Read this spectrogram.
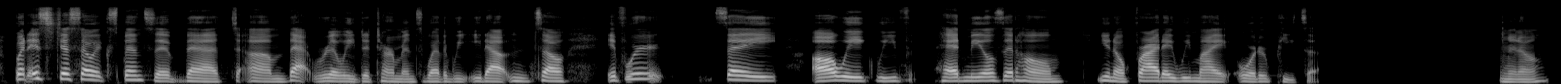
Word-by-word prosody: But 240 Hz, 0 st, +3 dB
it's 265 Hz, -1 st, +3 dB
just 250 Hz, -3 st, +4 dB
so 225 Hz, -3 st, +5 dB
expensive 195 Hz, -, -1 dB
that, 135 Hz, -5 st, +1 dB, 0.2 s
um 135 Hz, -4 st, -2 dB
that -, -, +1 dB
really 140 Hz, -1 st, -1 dB
determines 130 Hz, -2 st, -5 dB
whether 135 Hz, 0 st, -2 dB
we 130 Hz, 0 st, -7 dB
eat 150 Hz, +4 st, -7 dB
out. 140 Hz, 0 st, +3 dB
And 150 Hz, -4 st, -6 dB
so, 155 Hz, -6 st, +3 dB, 0.4 s
if 190 Hz, +2 st, -3 dB
we're 255 Hz, +1 st, -1 dB, 0.5 s
say, 185 Hz, -5 st, +2 dB, 0.3 s
all 170 Hz, +5 st, +7 dB
week 170 Hz, -1 st, +2 dB
we've 155 Hz, 0 st, -5 dB, 0.2 s
had 165 Hz, -1 st, +2 dB
meals 170 Hz, +1 st, 0 dB
at 185 Hz, -1 st, +1 dB
home, 135 Hz, -7 st, -1 dB, 0.3 s
you 185 Hz, -1 st, -2 dB
know, 135 Hz, -5 st, -1 dB
Friday 160 Hz, -3 st, +4 dB
we 155 Hz, +1 st, -2 dB
might 135 Hz, -3 st, -2 dB
order 135 Hz, -1 st, -2 dB
pizza. 120 Hz, -6 st, -11 dB, 1.8 s
You 125 Hz, -2 st, -4 dB
know? 120 Hz, +7 st, -5 dB
155 Hz, 135 wpm, -25 LUFS, 135-175 Hz, 1.8 s, all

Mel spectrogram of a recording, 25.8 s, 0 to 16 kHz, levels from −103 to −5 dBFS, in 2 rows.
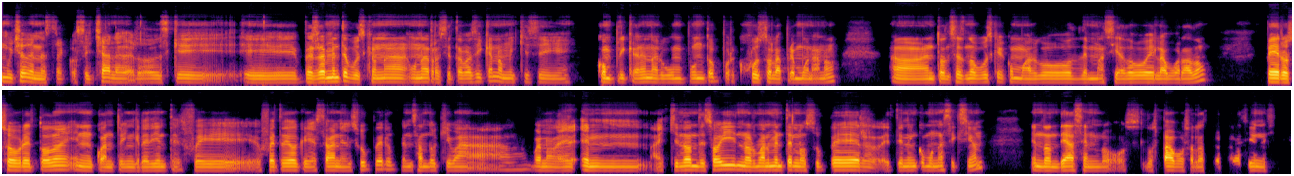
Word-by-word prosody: mucho 145 Hz, +2 st, +2 dB
de 130 Hz, -, +2 dB
nuestra 110 Hz, -2 st, -4 dB
cosecha, 115 Hz, +5 st, -1 dB
la 120 Hz, -, -2 dB
verdad 120 Hz, -, -4 dB
es 115 Hz, -, -4 dB
que, 125 Hz, -2 st, -4 dB
eh, 115 Hz, 0 st, -3 dB
pues, 125 Hz, -1 st, +2 dB
realmente 135 Hz, +4 st, +6 dB
busqué 125 Hz, -2 st, -1 dB
una 125 Hz, -1 st, +1 dB
una 130 Hz, +1 st, +1 dB
receta 130 Hz, -, -4 dB
básica, 130 Hz, +5 st, -2 dB
no 140 Hz, -4 st, -2 dB
me 125 Hz, -1 st, -4 dB
quise 120 Hz, -1 st, -8 dB, 0.2 s
complicar 125 Hz, 0 st, 0 dB
en 130 Hz, -, +1 dB
algún 120 Hz, -1 st, -4 dB
punto 125 Hz, +4 st, -3 dB
por -, -, -10 dB
justo 130 Hz, -1 st, -1 dB
la 115 Hz, -2 st, +1 dB
premura, 115 Hz, 0 st, -3 dB
¿no?, -, -, -7 dB, 0.5 s
ah, 115 Hz, -1 st, +3 dB
entonces, 120 Hz, +2 st, 0 dB
no 125 Hz, -1 st, +2 dB
busqué 125 Hz, +1 st, -3 dB
como 125 Hz, -3 st, -2 dB
algo 115 Hz, +1 st, -1 dB
demasiado 115 Hz, +1 st, -1 dB
elaborado, 115 Hz, 0 st, 0 dB, 0.5 s
pero 125 Hz, -2 st, +10 dB
sobre 120 Hz, -1 st, +4 dB
todo 130 Hz, +4 st, +4 dB
e -, -, -6 dB
en 120 Hz, -3 st, 0 dB
cuanto 110 Hz, 0 st, -2 dB
a -, -, -4 dB
ingredientes. 115 Hz, +1 st, -4 dB
Fue 110 Hz, 0 st, -4 dB
fue 120 Hz, -, +1 dB
te -, -, -7 dB
digo 120 Hz, -1 st, +4 dB
que 115 Hz, -, -5 dB
ya 110 Hz, -, -3 dB
estaba 120 Hz, +1 st, +1 dB
en 120 Hz, -, -3 dB
el 110 Hz, 0 st, -8 dB
súper, 140 Hz, +1 st, -4 dB
pensando 120 Hz, -2 st, -5 dB
que 120 Hz, -, -9 dB
iba 120 Hz, 0 st, -2 dB, 0.4 s
a -, -, -15 dB, 0.2 s
bueno, 115 Hz, -3 st, -2 dB
e 115 Hz, +1 st, 0 dB
en 115 Hz, -2 st, -1 dB
aquí 120 Hz, -, -5 dB
donde 130 Hz, -1 st, +4 dB
soy, 145 Hz, +3 st, +5 dB
normalmente 125 Hz, 0 st, +3 dB
en 125 Hz, -, 0 dB
los 120 Hz, -, -1 dB
súper 125 Hz, -2 st, +2 dB
tienen 120 Hz, +1 st, -2 dB
como 125 Hz, -1 st, -4 dB
una 125 Hz, +2 st, -3 dB
sección, -, -, -4 dB, 0.4 s
en 120 Hz, -1 st, 0 dB
donde 115 Hz, 0 st, +4 dB
hacen 115 Hz, -2 st, +2 dB
los 115 Hz, -, -9 dB
los -, -, -11 dB
pavos 120 Hz, -2 st, +5 dB
o -, -, 0 dB
las 115 Hz, -, -6 dB
preparaciones. 115 Hz, 0 st, -7 dB
120 Hz, 190 wpm, -24 LUFS, 115-125 Hz, 0.5 s, pero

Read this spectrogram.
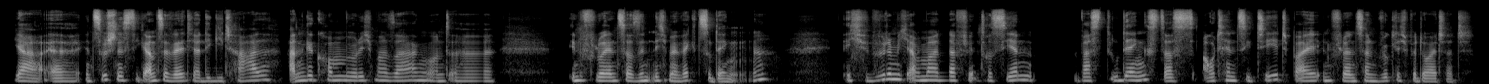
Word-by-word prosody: Ja, -, -, -1 dB
äh, 145 Hz, 0 st, -5 dB
inzwischen 195 Hz, +6 st, +7 dB
ist 190 Hz, -, +7 dB
die -, -, -10 dB
ganze 180 Hz, -1 st, +4 dB
Welt 160 Hz, +2 st, -1 dB
ja 155 Hz, -, -3 dB
digital 155 Hz, +7 st, -5 dB, 0.2 s
angekommen, 195 Hz, 0 st, -4 dB
würde 185 Hz, 0 st, -7 dB
ich 185 Hz, -, -8 dB
mal 190 Hz, -2 st, -8 dB
sagen 185 Hz, +2 st, -7 dB
und, 155 Hz, -1 st, -7 dB
äh, 155 Hz, -1 st, -11 dB, 0.7 s
Influencer 170 Hz, -2 st, +1 dB
sind 170 Hz, +3 st, -3 dB
nicht 175 Hz, +2 st, -3 dB
mehr 155 Hz, -2 st, -4 dB
wegzudenken. 180 Hz, -, +1 dB, 0.7 s
Ich 160 Hz, -2 st, -2 dB
würde 230 Hz, +6 st, -4 dB
mich 240 Hz, -2 st, -3 dB
aber -, -, -6 dB
mal 190 Hz, 0 st, -3 dB
dafür 185 Hz, 0 st, -4 dB
interessieren, 195 Hz, +3 st, +1 dB, 0.4 s
was 175 Hz, 0 st, +4 dB
du 180 Hz, -, -11 dB
denkst, 195 Hz, +2 st, +2 dB
dass 160 Hz, +2 st, +6 dB
Authentizität 190 Hz, +4 st, 0 dB
bei 165 Hz, +1 st, -2 dB
Influencern 160 Hz, -3 st, -2 dB
wirklich 165 Hz, +1 st, -7 dB
bedeutet. 140 Hz, -3 st, -6 dB
175 Hz, 150 wpm, -24 LUFS, 155-190 Hz, 0.7 s, inzwischen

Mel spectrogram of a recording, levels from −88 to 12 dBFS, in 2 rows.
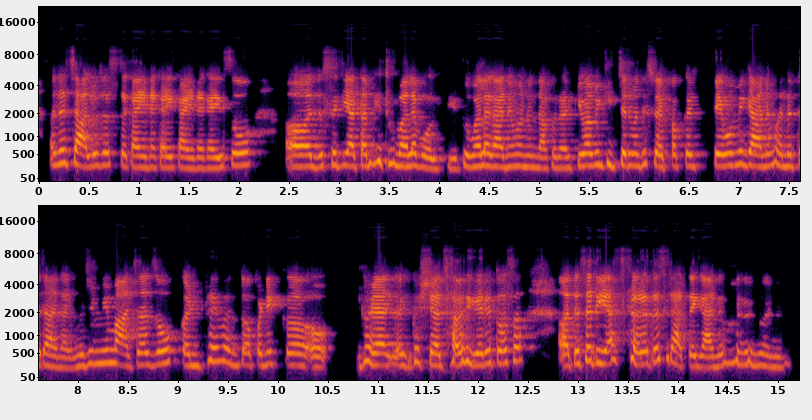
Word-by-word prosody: असं 300 Hz, +2 st, +3 dB
चालूच 255 Hz, -2 st, +3 dB
असतं 270 Hz, -1 st, -2 dB
काही 230 Hz, -1 st, +3 dB
ना 225 Hz, -, +1 dB
काही, 225 Hz, 0 st, 0 dB
काही 220 Hz, -2 st, 0 dB
ना 215 Hz, -, +1 dB
काही, 215 Hz, 0 st, +2 dB
सो 265 Hz, 0 st, +1 dB, 0.4 s
अ, 240 Hz, 0 st, +5 dB
जसं 245 Hz, +3 st, -2 dB
की 270 Hz, -, +1 dB
आता 250 Hz, 0 st, +1 dB
मी 345 Hz, -, +2 dB
तुम्हाला 260 Hz, -4 st, +3 dB
बोलते 200 Hz, -1 st, -4 dB
तुम्हाला 245 Hz, +2 st, +2 dB
गाणं 235 Hz, 0 st, +1 dB
म्हणून 240 Hz, -2 st, -5 dB
दाखवणार 215 Hz, 0 st, -3 dB
किंवा 255 Hz, +1 st, +3 dB
मी 270 Hz, +1 st, -1 dB
किचनमध्ये 260 Hz, +2 st, -1 dB
स्वयंपाक 250 Hz, -3 st, -2 dB
करते 250 Hz, -1 st, -1 dB, 0.2 s
तेव्हा 260 Hz, +1 st, +4 dB
मी 290 Hz, +1 st, -1 dB
गाणं 245 Hz, 0 st, +3 dB
म्हणत 250 Hz, -2 st, -2 dB
राहणार 215 Hz, -5 st, -2 dB
म्हणजे 235 Hz, +5 st, -5 dB
मी 290 Hz, +1 st, -2 dB
माझा 255 Hz, +1 st, 0 dB
जो 280 Hz, -, +3 dB
कंठ 245 Hz, +1 st, -4 dB
म्हणतो 300 Hz, -7 st, -4 dB
आपण 250 Hz, +1 st, -3 dB
एक 270 Hz, -, -10 dB
अ, 225 Hz, -4 st, 0 dB, 0.4 s
घळ्या 250 Hz, -6 st, +5 dB, 0.2 s
घश्याचा 250 Hz, -3 st, 0 dB
वगैरे 270 Hz, -3 st, +2 dB
तो 285 Hz, -, +2 dB
असा 295 Hz, +4 st, 0 dB, 0.4 s
अ, 240 Hz, -, +4 dB
त्याचा 280 Hz, +5 st, +4 dB
रियाज 285 Hz, -2 st, +3 dB
करतच 310 Hz, +8 st, +2 dB
राहत 315 Hz, -, 0 dB
गाणं 210 Hz, +1 st, +1 dB
म्हणून 275 Hz, -3 st, -5 dB
म्हणून. 215 Hz, -4 st, -8 dB
250 Hz, 210 wpm, -15 LUFS, 235-270 Hz, 0.4 s, अ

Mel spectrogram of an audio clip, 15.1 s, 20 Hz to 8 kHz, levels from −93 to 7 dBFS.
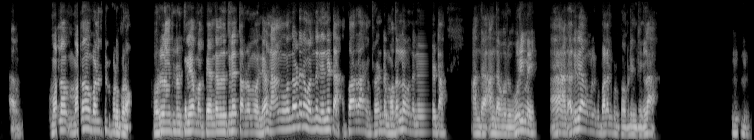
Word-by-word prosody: அ -, -, -10 dB
அ -, -, -1 dB, 0.8 s
மனோ 160 Hz, +4 st, +4 dB, 0.2 s
மனோபலத்தை 160 Hz, 0 st, +2 dB
கொடுக்கிறோம். 120 Hz, -4 st, +3 dB, 0.5 s
பொருளாதாரத்திலையோ, 145 Hz, +2 st, +3 dB
மத்த 130 Hz, -1 st, +3 dB
எந்த 130 Hz, +2 st, 0 dB
விதத்திலேயோ 145 Hz, +2 st, +2 dB
தர்றோமோ 130 Hz, -1 st, -1 dB
இல்லையோ, 130 Hz, +6 st, +3 dB
"நாங்க 160 Hz, +4 st, -1 dB
வந்த 185 Hz, +3 st, +3 dB
உடனே 220 Hz, 0 st, 0 dB
வந்து 180 Hz, +2 st, -1 dB
நின்னுட்டா! 175 Hz, +1 st, +2 dB, 0.2 s
பாருடா 155 Hz, +1 st, +3 dB
என் 120 Hz, -1 st, -11 dB
பிரெண்ட்டு 140 Hz, +3 st, -2 dB
மொதல்ல 150 Hz, +8 st, +1 dB
வந்து 135 Hz, -3 st, -7 dB
நின்னுட்டான்" 130 Hz, -2 st, -5 dB, 0.6 s
அந்த 115 Hz, 0 st, -2 dB, 0.2 s
அந்த 120 Hz, -1 st, 0 dB
ஒரு 105 Hz, -1 st, 0 dB
உரிமை 145 Hz, -3 st, +1 dB, 0.4 s
அ -, -, -2 dB, 0.2 s
அது 125 Hz, -, -1 dB
அதுவே 180 Hz, +3 st, +2 dB
அவுங்களுக்கு 145 Hz, -6 st, -10 dB
பலன் 130 Hz, 0 st, -1 dB
குடுக்கும் 110 Hz, -3 st, -5 dB
அப்டீன்றீங்களா? 105 Hz, +3 st, -1 dB, 1.7 s
ம்ஹ்ம். 115 Hz, -3 st, -10 dB
135 Hz, 135 wpm, -22 LUFS, 125-155 Hz, 1.7 s, மனோ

